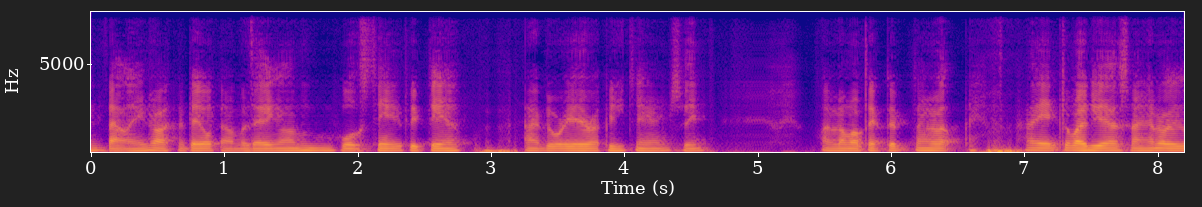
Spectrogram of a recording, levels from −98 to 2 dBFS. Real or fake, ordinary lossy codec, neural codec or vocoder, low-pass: fake; none; codec, 16 kHz, 0.5 kbps, FreqCodec, larger model; none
